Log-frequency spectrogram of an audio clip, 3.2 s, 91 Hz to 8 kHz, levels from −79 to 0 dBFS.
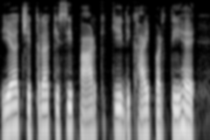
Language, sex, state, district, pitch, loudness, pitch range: Hindi, male, Assam, Kamrup Metropolitan, 125 Hz, -14 LUFS, 115-130 Hz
